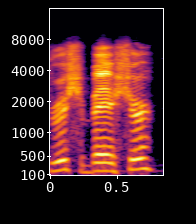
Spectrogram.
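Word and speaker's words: Richebächer: I've actually met Kurt Rickenbacker, which is actually pronounced Rischbecher.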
